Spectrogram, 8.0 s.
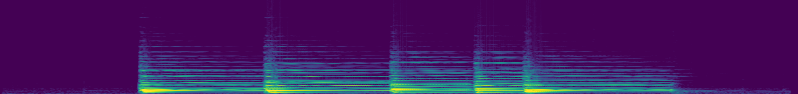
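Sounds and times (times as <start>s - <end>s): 
root position triad chords: 1.4s - 7.0s.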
